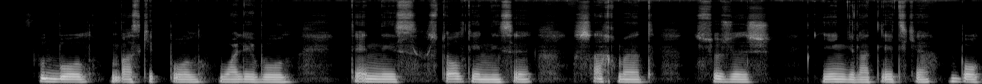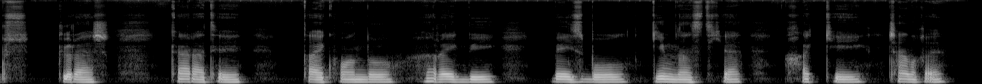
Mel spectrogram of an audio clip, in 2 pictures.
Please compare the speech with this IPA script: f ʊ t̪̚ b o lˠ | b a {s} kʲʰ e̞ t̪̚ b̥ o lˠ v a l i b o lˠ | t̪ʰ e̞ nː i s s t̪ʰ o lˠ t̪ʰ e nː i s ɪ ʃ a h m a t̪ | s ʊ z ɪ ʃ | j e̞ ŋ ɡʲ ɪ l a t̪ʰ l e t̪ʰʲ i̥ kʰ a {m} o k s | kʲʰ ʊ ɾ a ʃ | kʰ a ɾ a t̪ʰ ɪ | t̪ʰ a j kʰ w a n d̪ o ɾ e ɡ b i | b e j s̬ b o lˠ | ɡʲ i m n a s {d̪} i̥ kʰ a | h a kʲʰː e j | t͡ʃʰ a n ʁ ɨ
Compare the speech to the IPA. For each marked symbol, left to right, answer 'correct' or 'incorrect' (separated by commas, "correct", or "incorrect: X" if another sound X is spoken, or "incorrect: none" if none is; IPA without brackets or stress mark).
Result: correct, incorrect: b, incorrect: t̪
